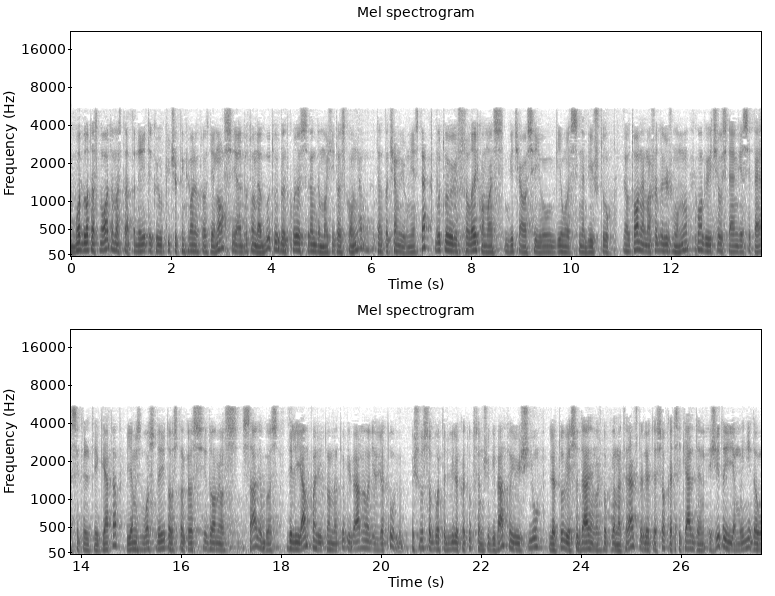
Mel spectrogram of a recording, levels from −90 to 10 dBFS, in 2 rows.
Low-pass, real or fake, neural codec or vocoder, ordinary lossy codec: 5.4 kHz; fake; codec, 16 kHz, 0.8 kbps, ZipCodec; MP3, 32 kbps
